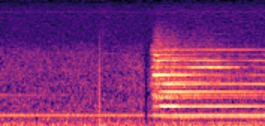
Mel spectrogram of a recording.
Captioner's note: clock strikes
